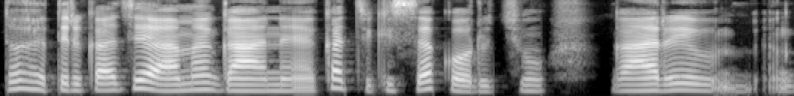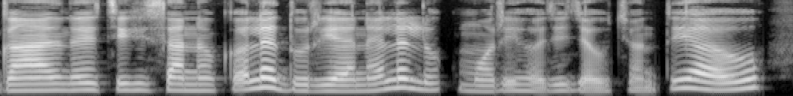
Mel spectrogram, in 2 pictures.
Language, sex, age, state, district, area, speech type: Odia, female, 30-45, Odisha, Kalahandi, rural, spontaneous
